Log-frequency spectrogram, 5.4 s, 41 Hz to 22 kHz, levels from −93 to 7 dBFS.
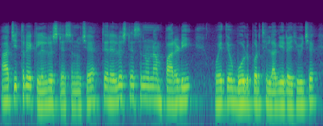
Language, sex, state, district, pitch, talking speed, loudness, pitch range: Gujarati, male, Gujarat, Valsad, 135 Hz, 225 wpm, -15 LUFS, 125-145 Hz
